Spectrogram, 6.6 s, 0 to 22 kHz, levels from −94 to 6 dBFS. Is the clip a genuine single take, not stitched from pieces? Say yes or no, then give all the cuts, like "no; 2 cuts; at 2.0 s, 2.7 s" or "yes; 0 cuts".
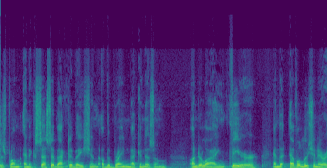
yes; 0 cuts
